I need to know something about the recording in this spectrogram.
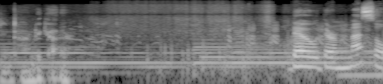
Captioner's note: family laughing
